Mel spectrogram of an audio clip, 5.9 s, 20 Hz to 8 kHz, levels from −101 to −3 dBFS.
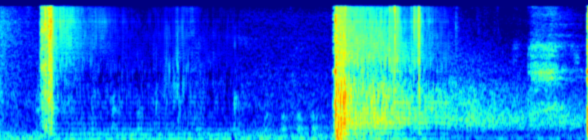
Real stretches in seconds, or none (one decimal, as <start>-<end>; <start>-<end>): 0.0-0.5; 2.4-3.4; 4.5-5.9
